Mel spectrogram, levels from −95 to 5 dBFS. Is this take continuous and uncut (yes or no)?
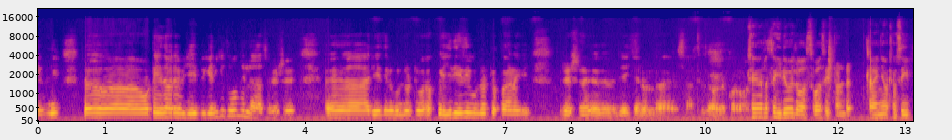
yes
